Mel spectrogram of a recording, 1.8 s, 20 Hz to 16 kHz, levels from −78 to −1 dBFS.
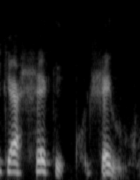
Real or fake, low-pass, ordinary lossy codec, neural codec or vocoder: fake; 10.8 kHz; none; codec, 24 kHz, 1.5 kbps, HILCodec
